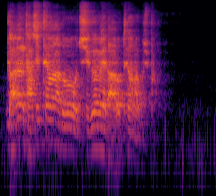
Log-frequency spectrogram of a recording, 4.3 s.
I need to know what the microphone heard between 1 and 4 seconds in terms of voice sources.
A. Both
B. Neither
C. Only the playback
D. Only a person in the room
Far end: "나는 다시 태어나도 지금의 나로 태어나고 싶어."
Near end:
C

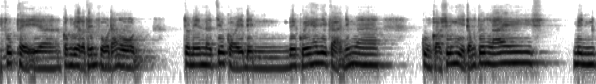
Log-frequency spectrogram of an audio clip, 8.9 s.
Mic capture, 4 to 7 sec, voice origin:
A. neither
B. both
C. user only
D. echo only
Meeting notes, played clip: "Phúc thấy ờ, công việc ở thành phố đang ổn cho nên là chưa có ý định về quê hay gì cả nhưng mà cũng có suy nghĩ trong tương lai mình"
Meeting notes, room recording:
D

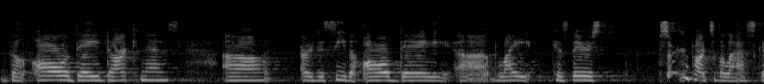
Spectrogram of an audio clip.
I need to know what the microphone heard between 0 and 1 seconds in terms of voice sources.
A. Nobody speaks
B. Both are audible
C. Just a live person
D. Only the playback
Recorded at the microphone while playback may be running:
D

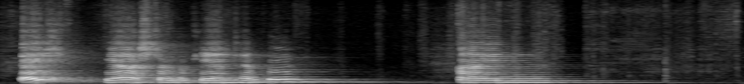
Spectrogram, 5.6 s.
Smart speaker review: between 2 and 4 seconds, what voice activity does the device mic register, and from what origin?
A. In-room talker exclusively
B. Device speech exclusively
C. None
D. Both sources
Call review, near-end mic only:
B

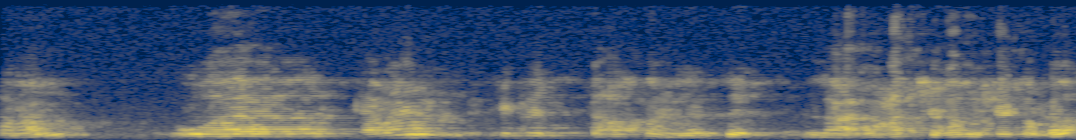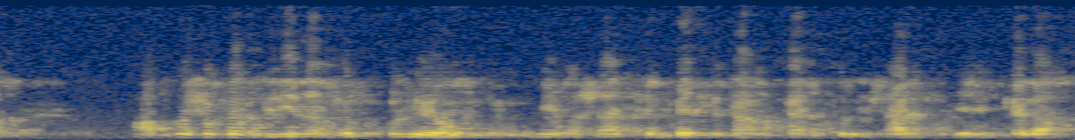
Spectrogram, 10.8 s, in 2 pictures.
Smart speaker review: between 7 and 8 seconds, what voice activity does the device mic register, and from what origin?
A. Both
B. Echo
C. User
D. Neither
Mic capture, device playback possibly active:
B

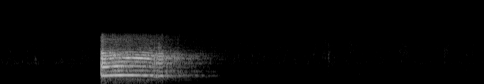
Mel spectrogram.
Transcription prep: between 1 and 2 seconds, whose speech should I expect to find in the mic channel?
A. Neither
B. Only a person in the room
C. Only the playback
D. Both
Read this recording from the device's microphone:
B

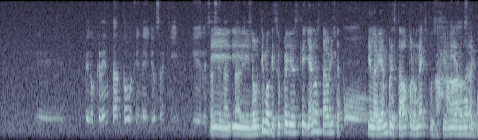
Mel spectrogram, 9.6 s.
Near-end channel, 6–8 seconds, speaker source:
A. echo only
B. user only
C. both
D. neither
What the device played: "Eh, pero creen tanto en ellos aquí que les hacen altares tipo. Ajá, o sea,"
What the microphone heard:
C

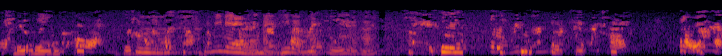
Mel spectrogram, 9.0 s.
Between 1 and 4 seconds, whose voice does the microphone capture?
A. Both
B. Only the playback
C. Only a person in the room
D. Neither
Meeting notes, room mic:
A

